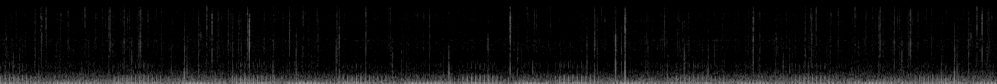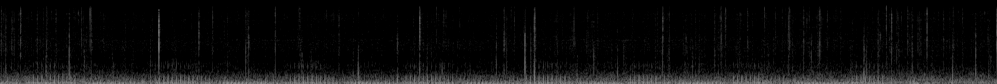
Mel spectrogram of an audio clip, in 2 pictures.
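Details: Cat purring continuously near a fireplace, a deep throbbing rumble that rises and falls about once a second in rhythm with breathing, with scattered snapping crackles of burning wood throughout.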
